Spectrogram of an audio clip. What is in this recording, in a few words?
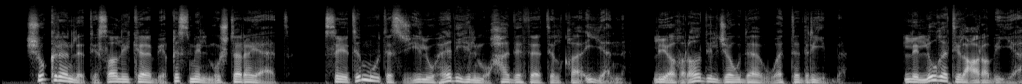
male, Arabic, Arabic and English with Arabic accent IVR compilation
